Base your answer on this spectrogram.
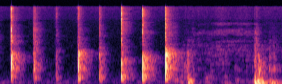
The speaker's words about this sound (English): I am not gonna clap. I don't know why I'm clapping.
